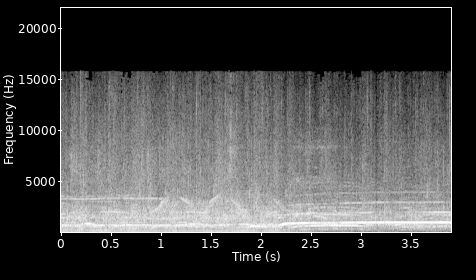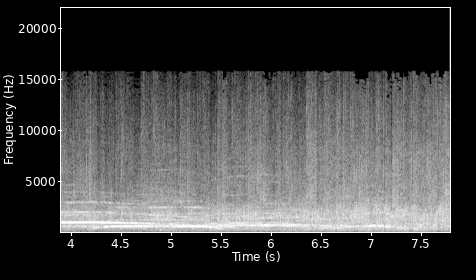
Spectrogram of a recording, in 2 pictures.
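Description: A live band plays rock music loudly.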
